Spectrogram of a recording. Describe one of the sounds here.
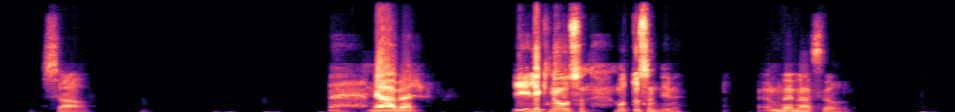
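A man speaks loudly and sternly nearby.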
